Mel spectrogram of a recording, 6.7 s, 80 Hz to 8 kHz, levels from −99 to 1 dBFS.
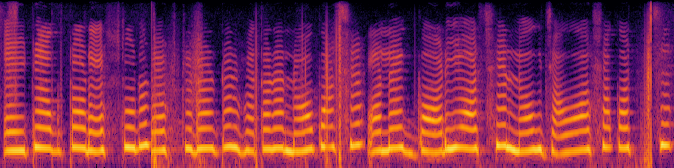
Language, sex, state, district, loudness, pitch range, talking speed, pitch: Bengali, female, West Bengal, North 24 Parganas, -17 LUFS, 305-350 Hz, 135 wpm, 330 Hz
